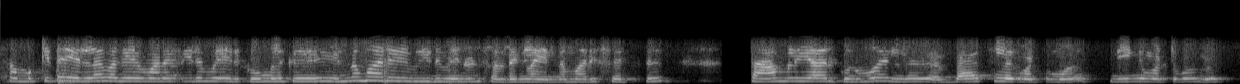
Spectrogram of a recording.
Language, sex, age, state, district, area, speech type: Tamil, female, 18-30, Tamil Nadu, Nagapattinam, rural, conversation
